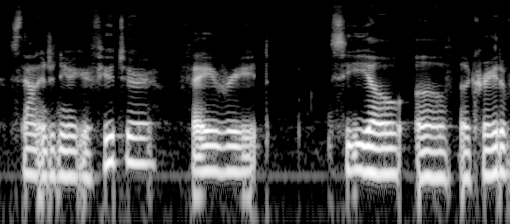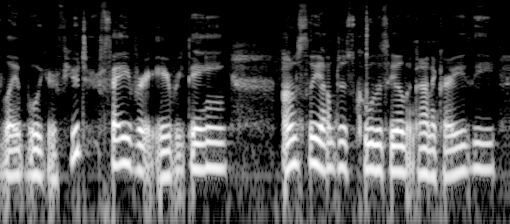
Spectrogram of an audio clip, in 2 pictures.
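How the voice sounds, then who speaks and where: A woman hosting her own podcast in a casual solo chat, her naturally deep voice made even deeper by covid, talking in a chatty, playful, slangy, self-hyping way. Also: gravelly. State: sick with covid, voice extra deep. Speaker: podcast host.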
